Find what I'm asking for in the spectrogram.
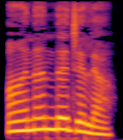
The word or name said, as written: ಆನಂದಜಳ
